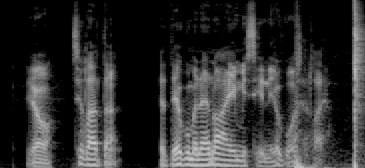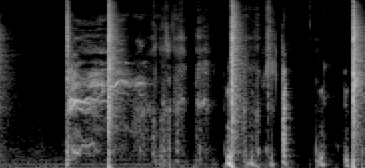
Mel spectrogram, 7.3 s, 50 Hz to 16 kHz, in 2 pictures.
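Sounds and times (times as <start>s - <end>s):
speech: 0.3s - 3.4s
slow sarcastic hand clapping: 4.7s - 4.9s, 5.9s - 6.3s.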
